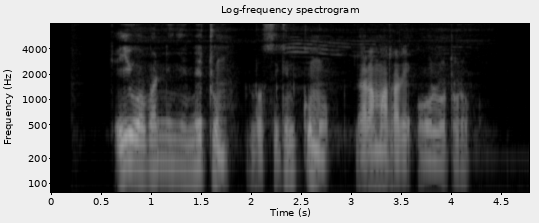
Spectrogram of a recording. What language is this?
Masai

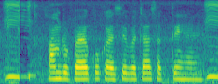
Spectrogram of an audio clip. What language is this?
Hindi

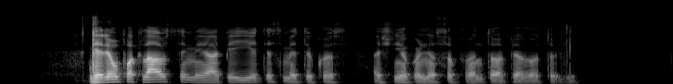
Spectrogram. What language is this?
Lithuanian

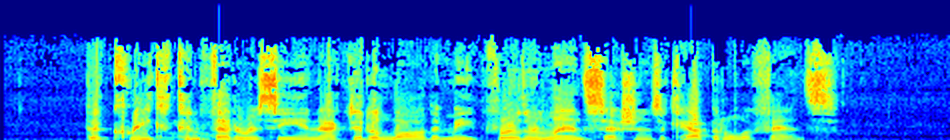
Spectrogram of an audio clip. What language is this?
English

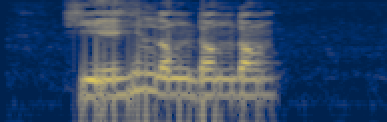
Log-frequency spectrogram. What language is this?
Basaa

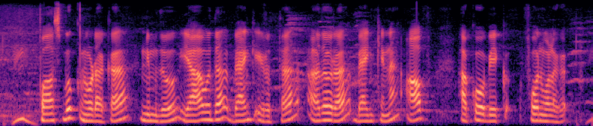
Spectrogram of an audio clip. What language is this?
Kannada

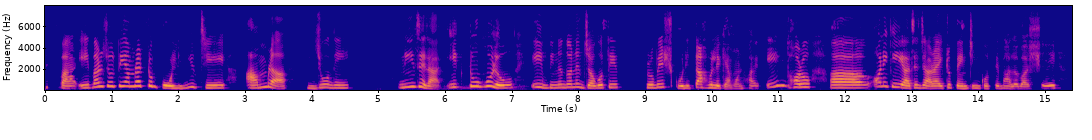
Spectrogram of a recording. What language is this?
Bangla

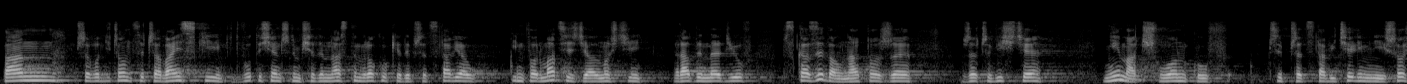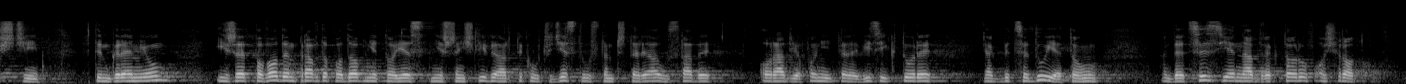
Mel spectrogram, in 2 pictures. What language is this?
Polish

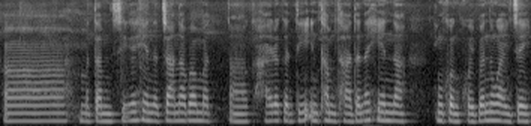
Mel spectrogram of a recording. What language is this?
Manipuri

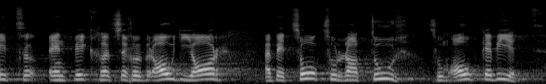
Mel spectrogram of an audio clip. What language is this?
Swiss German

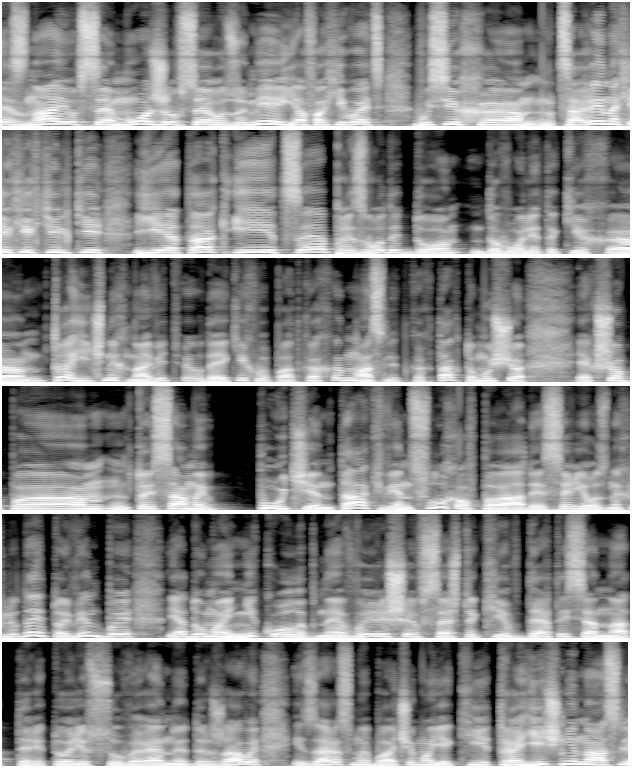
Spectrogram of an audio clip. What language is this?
Ukrainian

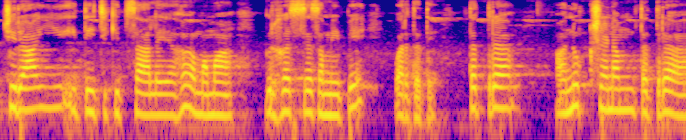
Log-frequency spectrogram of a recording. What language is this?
Sanskrit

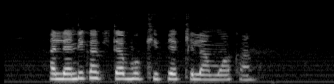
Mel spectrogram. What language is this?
Swahili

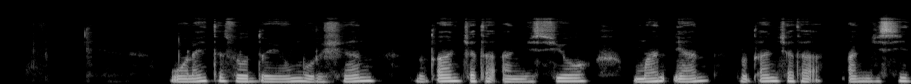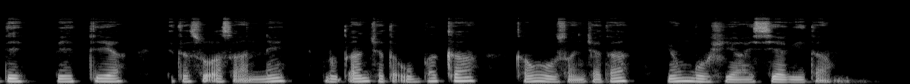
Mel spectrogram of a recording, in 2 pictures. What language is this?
Wolaytta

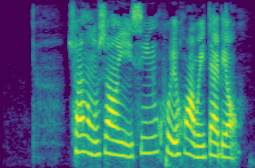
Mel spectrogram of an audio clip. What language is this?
Chinese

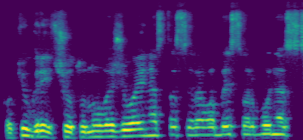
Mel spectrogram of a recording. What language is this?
Lithuanian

